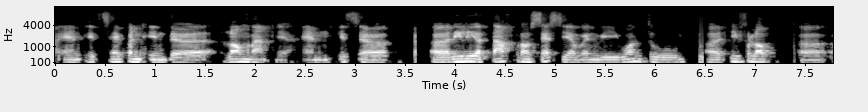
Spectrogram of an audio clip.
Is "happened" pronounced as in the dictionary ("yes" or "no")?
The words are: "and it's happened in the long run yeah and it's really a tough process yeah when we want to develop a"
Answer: no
